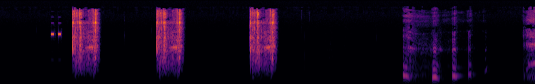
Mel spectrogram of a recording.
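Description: A camera shutter fires three times at an even pace, each a sharp mechanical click-burst after a short high electronic beep, with quiet gaps between them and brief vocal sounds near the end.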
